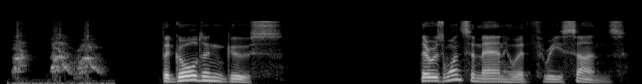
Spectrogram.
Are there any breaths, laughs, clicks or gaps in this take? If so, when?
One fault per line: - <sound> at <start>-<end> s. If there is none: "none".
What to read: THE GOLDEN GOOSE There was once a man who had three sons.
- bark at 0.1-1.2 s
